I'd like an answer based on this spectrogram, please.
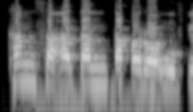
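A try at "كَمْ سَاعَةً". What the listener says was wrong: Sa-nya panjang, ada alif.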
